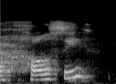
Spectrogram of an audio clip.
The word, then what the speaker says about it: Halsey: I listened to Halsey.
